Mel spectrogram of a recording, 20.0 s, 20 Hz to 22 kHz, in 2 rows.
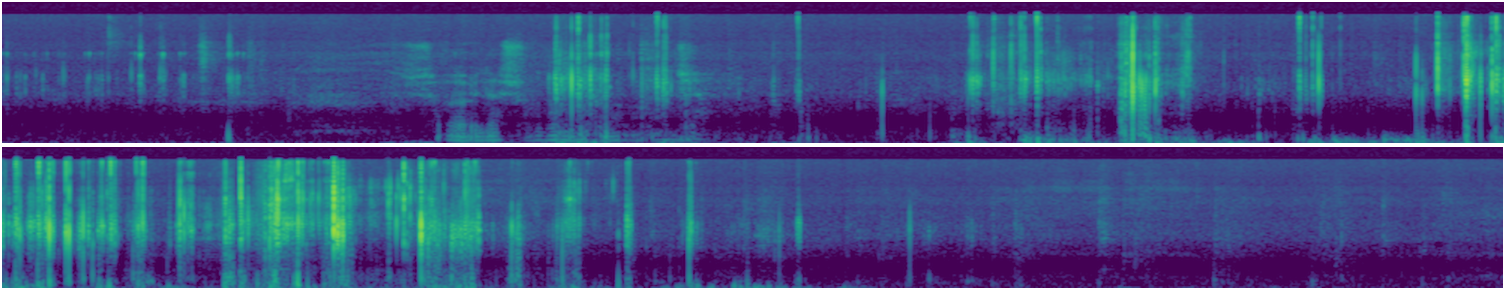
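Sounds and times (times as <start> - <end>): microphone crackling and rustling: 3.5 - 16.8.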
